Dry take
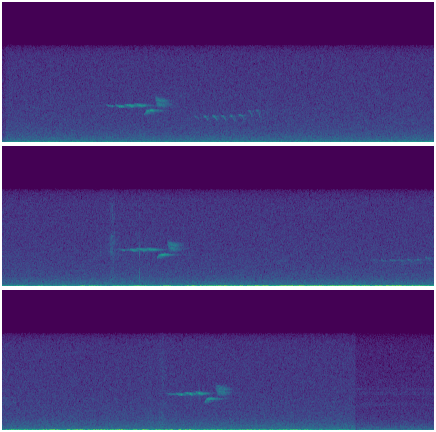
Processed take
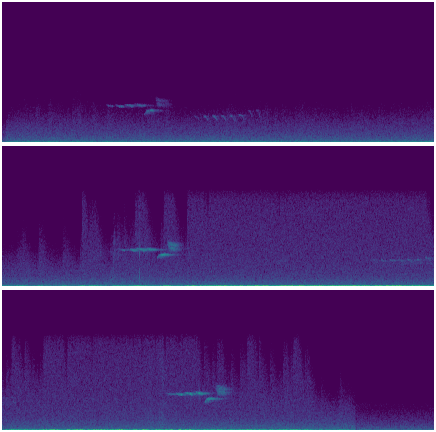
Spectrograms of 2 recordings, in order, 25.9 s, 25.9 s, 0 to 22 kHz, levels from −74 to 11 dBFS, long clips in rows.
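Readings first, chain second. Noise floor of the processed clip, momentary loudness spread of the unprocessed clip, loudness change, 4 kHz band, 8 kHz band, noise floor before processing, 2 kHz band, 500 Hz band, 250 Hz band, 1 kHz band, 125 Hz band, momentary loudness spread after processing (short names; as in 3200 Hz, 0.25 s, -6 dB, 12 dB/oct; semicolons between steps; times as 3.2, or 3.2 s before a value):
-46 dBFS, 11 LU, -6.0 dB, -7.5 dB, n/a, -40 dBFS, -6.0 dB, -5.5 dB, -5.5 dB, -5.5 dB, -5.5 dB, 13 LU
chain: low-pass opened by the level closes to 2100 Hz, open at -12 dBFS; gain -5.5 dB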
